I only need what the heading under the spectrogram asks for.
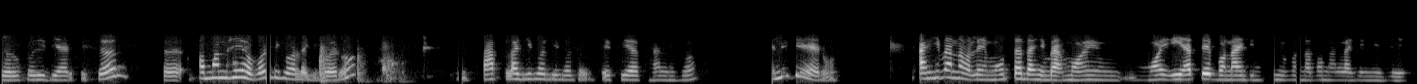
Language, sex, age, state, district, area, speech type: Assamese, female, 45-60, Assam, Nalbari, rural, conversation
